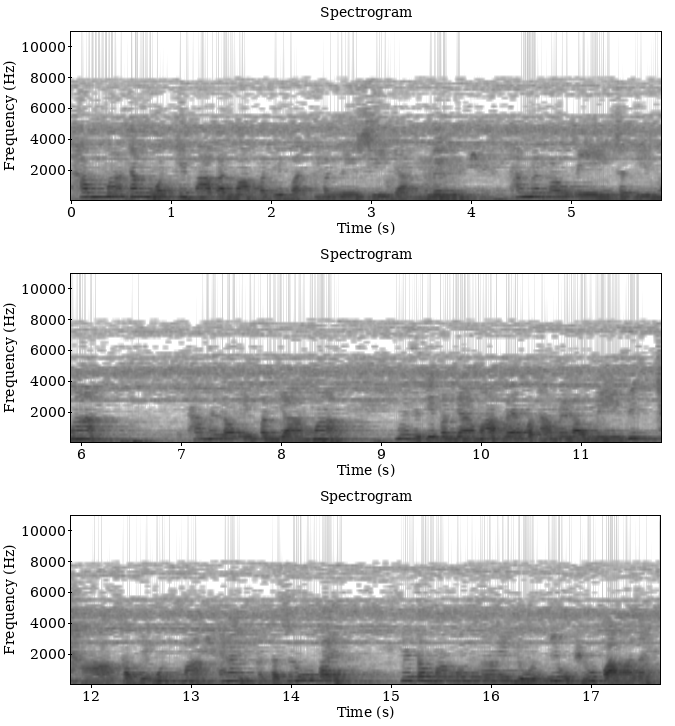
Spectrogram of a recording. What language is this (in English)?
Thai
